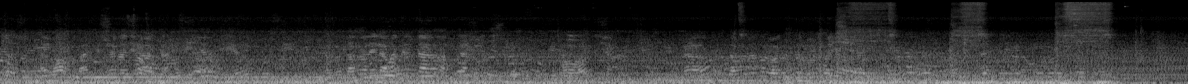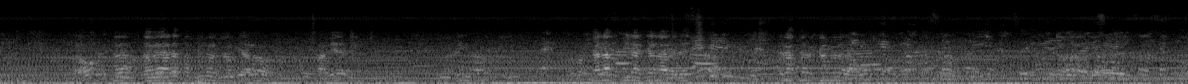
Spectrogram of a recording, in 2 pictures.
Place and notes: Lisbon, Electrico - sound drive
ambience in tram electrico nr.28 while driving through the city. binaural, use headphones
Lisbon, Portugal, 3 July 2010, 12:00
